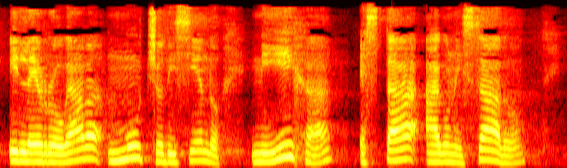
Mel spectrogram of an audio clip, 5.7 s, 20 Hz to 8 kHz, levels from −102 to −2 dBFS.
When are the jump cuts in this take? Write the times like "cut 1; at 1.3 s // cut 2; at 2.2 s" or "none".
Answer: cut 1; at 3.5 s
